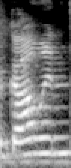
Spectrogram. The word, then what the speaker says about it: Gawain: The very first recommendation I have is a Middle English poem called Sir Gawain or Sir Gawain, some people pronounce it that way, and the Green Knight.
